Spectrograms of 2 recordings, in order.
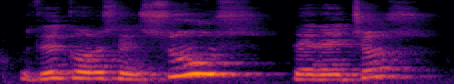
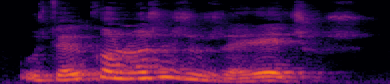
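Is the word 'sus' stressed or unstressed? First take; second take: stressed; unstressed. First: The word sus carries strong stress. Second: The word sus is said without stress. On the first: The speaker calls it wrong. "pero no acentuar sus, cuando en español eso no se acentúa" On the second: The speaker calls it right.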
